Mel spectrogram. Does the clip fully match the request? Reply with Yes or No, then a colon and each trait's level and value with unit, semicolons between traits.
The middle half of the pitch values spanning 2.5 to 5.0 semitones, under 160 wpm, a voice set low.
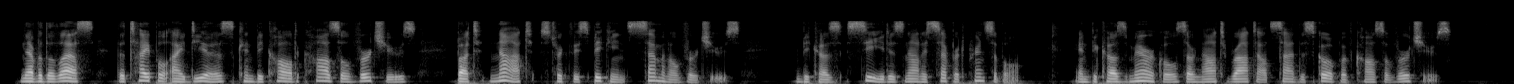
Yes: average, 3.2 semitones; slow, 135 wpm; low, 130 Hz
